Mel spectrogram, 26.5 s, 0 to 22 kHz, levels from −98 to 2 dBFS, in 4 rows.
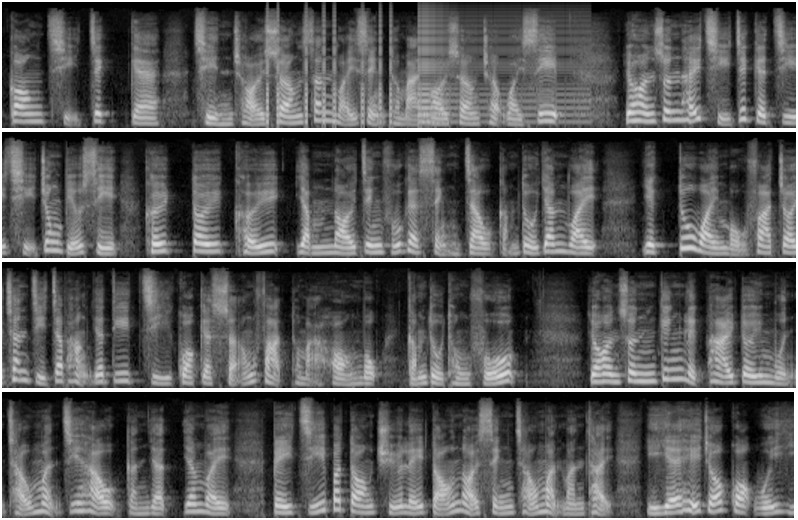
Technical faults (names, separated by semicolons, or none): GSM signalling bursts; GSM phone buzz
